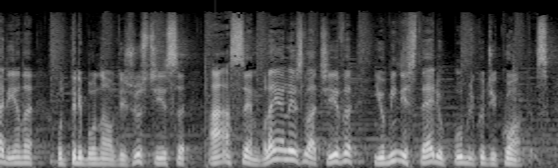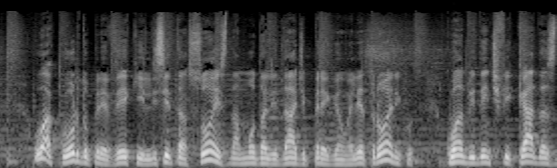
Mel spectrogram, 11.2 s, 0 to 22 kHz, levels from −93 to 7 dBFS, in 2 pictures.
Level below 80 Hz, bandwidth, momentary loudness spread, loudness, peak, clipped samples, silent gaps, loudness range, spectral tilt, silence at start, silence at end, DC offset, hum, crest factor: -58 dBFS; 16.5 kHz; 6 LU; -17 LUFS; 0 dBFS; under 0.1%; none; 1 LU; -5 dB/octave; 0 s; 0 s; under 0.1%; none; 18 dB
